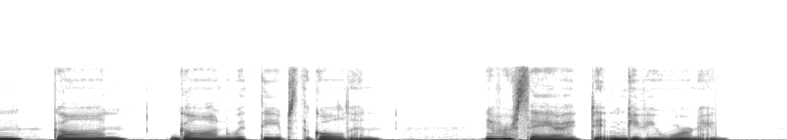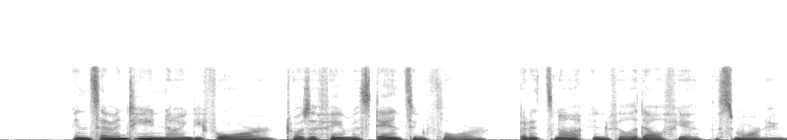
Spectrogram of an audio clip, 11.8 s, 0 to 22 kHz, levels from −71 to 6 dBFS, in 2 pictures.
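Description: At 5.38 s the speech abruptly drops by about 6 dB and stays there to the end, likely because one channel drops out before the mono sum. The waveform envelope visibly halves in height there, and the spectrogram dims evenly across all frequencies.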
